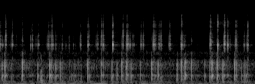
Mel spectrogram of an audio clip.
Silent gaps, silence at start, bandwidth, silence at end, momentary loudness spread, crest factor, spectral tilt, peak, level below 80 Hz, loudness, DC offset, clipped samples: none; 0 s; 11.5 kHz; 0 s; 6 LU; 24 dB; -2.5 dB/octave; -12 dBFS; -60 dBFS; -35 LUFS; under 0.1%; under 0.1%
